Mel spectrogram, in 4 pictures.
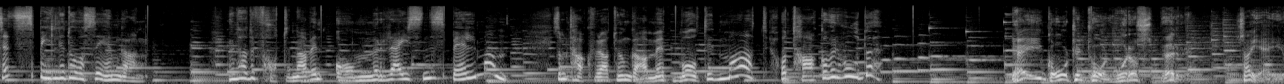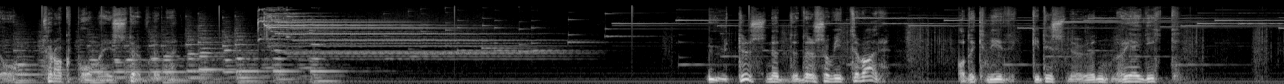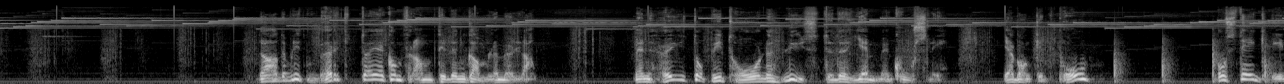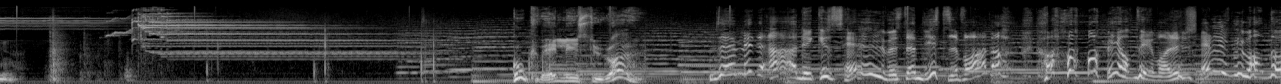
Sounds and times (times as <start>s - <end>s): Speech: 0.0s - 1.4s, 2.3s - 8.8s, 10.1s - 14.6s, 19.9s - 21.7s, 22.4s - 24.7s, 28.3s - 31.0s, 32.0s - 35.2s, 35.8s - 36.6s, 37.8s - 38.8s, 43.6s - 45.0s, 45.6s - 48.6s, 49.5s - 51.3s.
